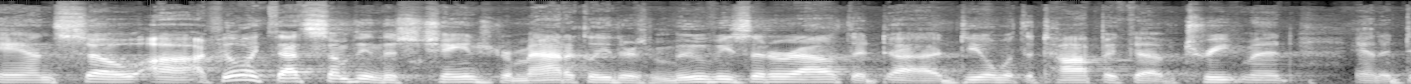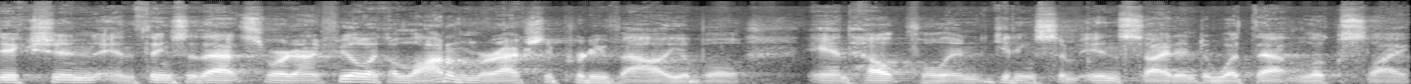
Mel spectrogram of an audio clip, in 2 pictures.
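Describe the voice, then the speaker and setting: Talking at a fairly quick pace, a man with an unremarkable speaking voice uses a fairly low pitch with ordinary variation. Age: 60s. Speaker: addiction counselor. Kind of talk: presentation.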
